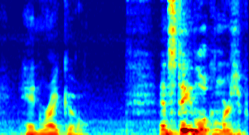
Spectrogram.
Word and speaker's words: Henrico: fire by the way that is the correct pronunciation of that County Henrico and state and local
